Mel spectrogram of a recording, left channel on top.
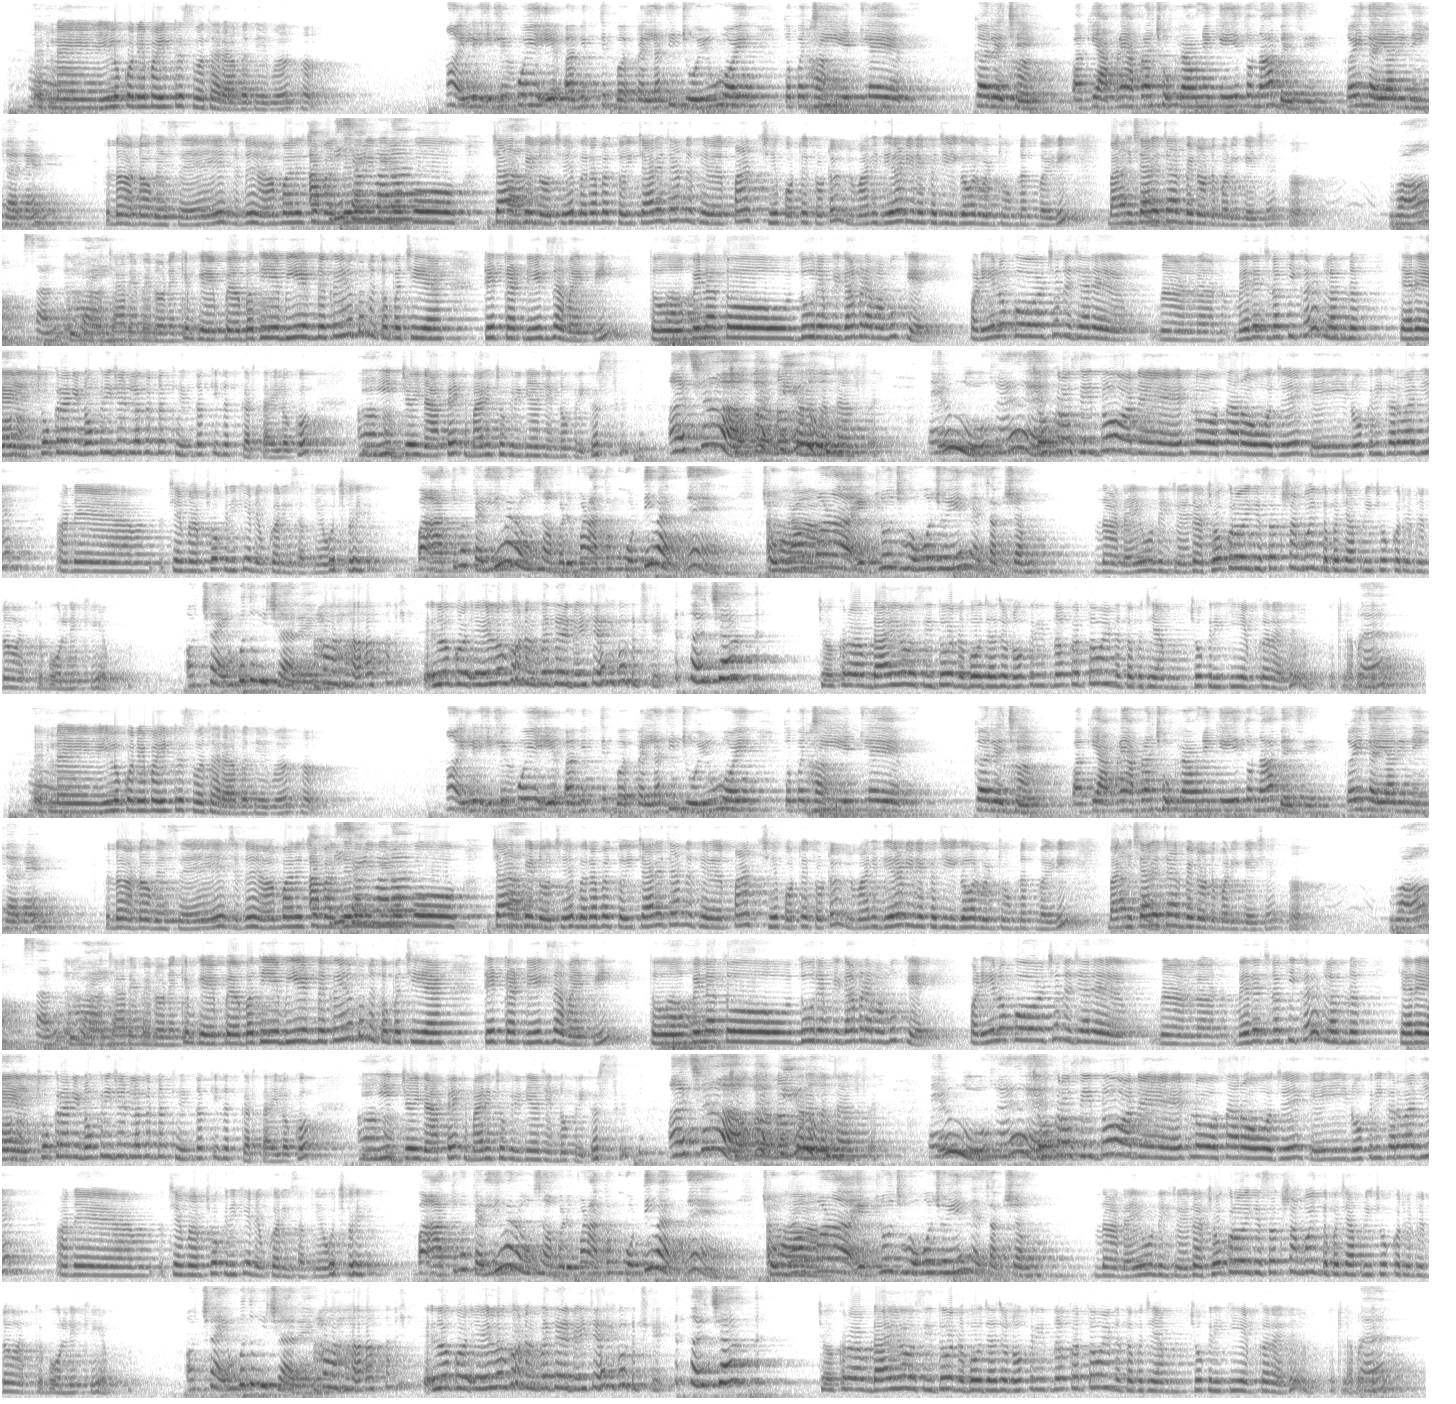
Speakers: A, on the left; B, on the right.
A: હા
B: એટલે એ લોકોને એમાં ઇન્ટરેસ્ટ વધારે આ બધી એમાં હા
A: હહ એટલે એટલે
B: હા
A: કોઈ આવી રીતે પહેલાથી જોયું હોય તો પછી
B: હા
A: એટલે કરે છે.
B: હા.
A: બાકી આપણે આપણા છોકરાઓને કહીએ તો ના બેસે કઈ તૈયારી નહીં કરે.
B: ન ન બેસે એ એજ ને અમારે
A: આપણી
B: છે માર દેરાણી
A: સાઈડ
B: ને
A: વાળા
B: ઈ લોકો ચાર
A: હા
B: બહેનો છે બરાબર તો ઈ ચારે ચાર ને અત્યારે પાંચ છે પોતે ટોટલ મારી દેરાણીને એક હજી ગવર્મેન્ટ જોબ નથ મયડી. બાકી
A: અચ્છા
B: ચારે ચાર બહેનોને મળી ગઈ છે હહ
A: હહ સારું કેવાય
B: હા ચારે બહેનોને કેમ કે બધી એ બીએડ ને કર્યું તું ને તો પછી એ ટેટ ટાટની એક્ઝામ આયપી તો
A: હા હા
B: પેલા તો દૂર એમ કે ગામડામાં મૂકે. પણ એ લોકો છે ને જયારે અ મેરેજ નક્કી કરે ને લગ્ન ત્યારે
A: હા હા
B: છોકરાની નોકરી જોઈને લગન નકી નક્કી નથી કરતા ઈ લોકો
A: હા
B: ઈ ઈ જ જોઈને આપ પે કે મારી છોકરી નયા જઈ ને નોકરી કરશે,
A: હા અચ્છા
B: છોકરો ન
A: એવું
B: કરે તો ચાલશે.
A: એવું હે?
B: છોકરો સીધો અને એટલો સારો હોવો જોઈએ કે ઈ નોકરી કરવા દે અને જેમ આમ છોકરી કે ને એમ કરી શકયે એવો જોઈએ.
A: મા આતો મેં પેલ્લી વાર એવું સાંભળ્યું પણ આ તો ખોટી વાતને છોકરાઓ
B: હા
A: પણ એ એટલો જ હોવો જોઈએ ને સક્ષમ.
B: ના ના એવું નઈ જો એના છોકરો ઈ કે સક્ષમ હોય ને તો પછી આપણી છોકરીઓને ન એમ કે બહુ લેખે એમ.
A: અચ્છા એવું બધું વિચારે
B: હા હા, એ લોકો એ લોકોને બધાને વિચાર એવો છે.
A: અચ્છા
B: છોકરો આમ ડાયો, સીધો ને બહુ જાજો નોકરી ન કરતો હોય ને તો પછી આમ છોકરી કે એમ કરે ને એમ. એટલા
A: હે
B: માટે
